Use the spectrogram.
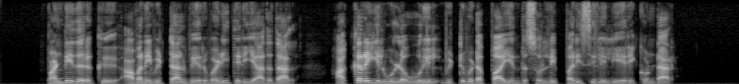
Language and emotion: Tamil, neutral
